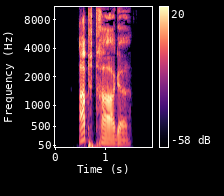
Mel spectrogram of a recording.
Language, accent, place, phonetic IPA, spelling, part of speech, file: German, Germany, Berlin, [ˈapˌtʁaːɡə], abtrage, verb, De-abtrage.ogg
- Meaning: inflection of abtragen: 1. first-person singular dependent present 2. first/third-person singular dependent subjunctive I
